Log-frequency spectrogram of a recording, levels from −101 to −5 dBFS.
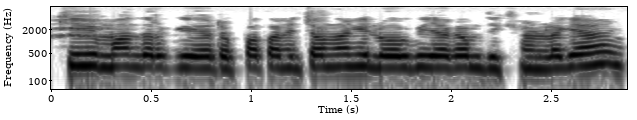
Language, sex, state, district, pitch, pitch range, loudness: Garhwali, male, Uttarakhand, Uttarkashi, 220 Hz, 215-230 Hz, -11 LUFS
